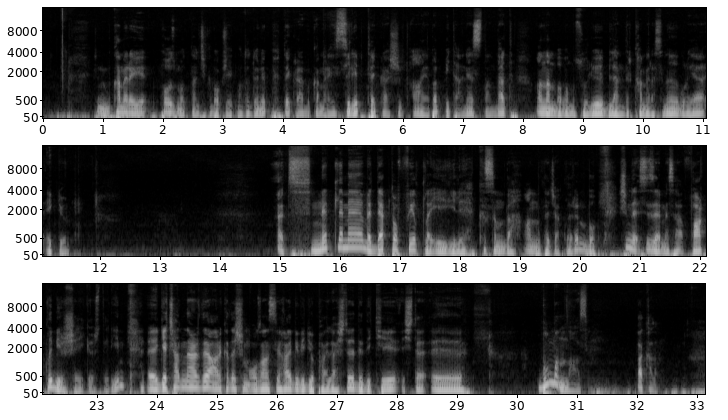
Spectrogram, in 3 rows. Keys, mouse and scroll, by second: 1.0 click, 2.2-3.6 drag, 4.1 click, 4.7 Delete, 5.9 shift+a, 10.5-11.6 drag, 11.6 KP_0, 12.2-13.2 scroll down 17, 13.2-13.6 scroll up 2, 13.6 shift+middle click, 14.3-14.7 scroll up 4, 14.8-15.3 scroll down 3, 15.3-16.3 shift+middle drag, 16.3-16.8 scroll up 2, 16.8-17.6 scroll down 1, 17.6-24.6 shift+middle drag.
